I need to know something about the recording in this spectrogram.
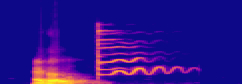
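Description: Cartoon-style "boing" sound effect, a springy tone that starts suddenly about a second in, wobbling rapidly in pitch as it fades away.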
